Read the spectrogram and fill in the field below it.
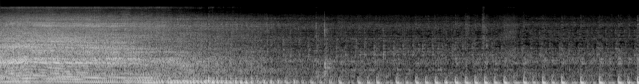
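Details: Honda Megapro monoshock single-cylinder motorcycle after spark plug gap set and a 1.5 µF/400 V capacitor fitted: starter whirr, brief rev, then an even steady idle of about 158 beats a minute; sounds healthy.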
